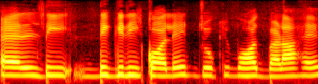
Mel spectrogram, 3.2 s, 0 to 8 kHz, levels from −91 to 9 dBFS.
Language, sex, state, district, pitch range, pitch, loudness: Hindi, female, Uttar Pradesh, Jyotiba Phule Nagar, 215-230 Hz, 225 Hz, -15 LUFS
